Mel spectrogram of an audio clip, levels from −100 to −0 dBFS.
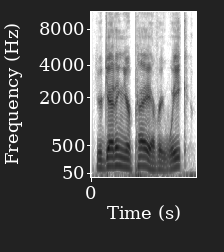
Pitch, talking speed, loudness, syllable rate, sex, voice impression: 120 Hz, 225 wpm, -17 LUFS, 7.1 syllables/s, male, masculine, adult-like, slightly fluent, refreshing, slightly sincere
